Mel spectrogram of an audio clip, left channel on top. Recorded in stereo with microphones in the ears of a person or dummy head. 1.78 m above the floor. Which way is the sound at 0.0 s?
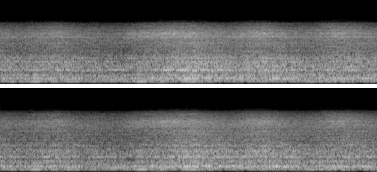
15° left (ahead or behind).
